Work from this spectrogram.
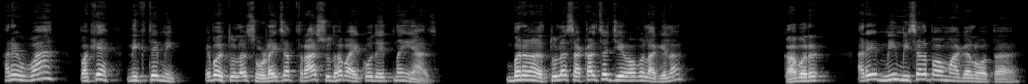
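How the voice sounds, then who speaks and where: A man voicing a bossy, excitable young wife who scolds her husband. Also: high voice, normal speed, pitched above the performer's own voice, natural voice.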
